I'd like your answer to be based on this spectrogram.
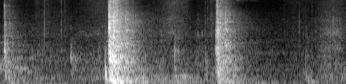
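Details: Chiropractic adjustment of the pelvis and lower back in a side-lying patient with ankle, hip and allergy complaints: two quick, sharp cracking pops about half a second apart; joint cavitation.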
